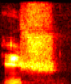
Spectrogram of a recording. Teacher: chiric followed by a yod makes long E sound, followed by the sh of the sheen. So ish is the pronunciation of this.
